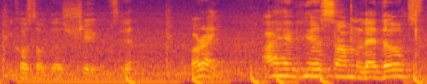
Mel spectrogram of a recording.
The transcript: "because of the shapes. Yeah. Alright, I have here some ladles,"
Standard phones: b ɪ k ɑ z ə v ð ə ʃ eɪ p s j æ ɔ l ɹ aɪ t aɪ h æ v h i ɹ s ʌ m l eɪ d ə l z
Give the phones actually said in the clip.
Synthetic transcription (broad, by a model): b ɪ k ɑ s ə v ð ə ʃ eɪ p s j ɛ ɔ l ɹ aɪ t aɪ h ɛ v h i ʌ s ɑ m l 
